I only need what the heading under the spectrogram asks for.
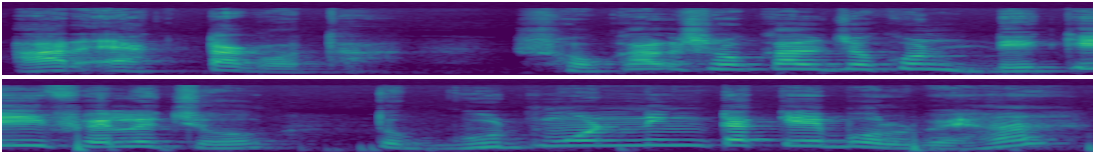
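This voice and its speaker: A man's voice: very high voice, expressive, normal speed, fairly bright tone, slight background noise, full character voice. A man voicing a boastful, lazy husband from a faded landlord family in a Bengali cartoon, with a pompous, bragging manner.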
